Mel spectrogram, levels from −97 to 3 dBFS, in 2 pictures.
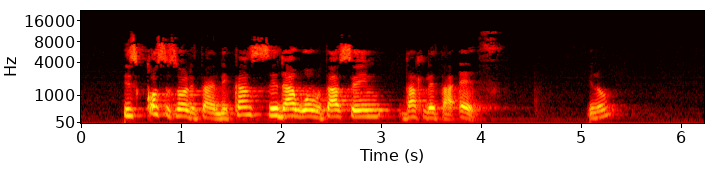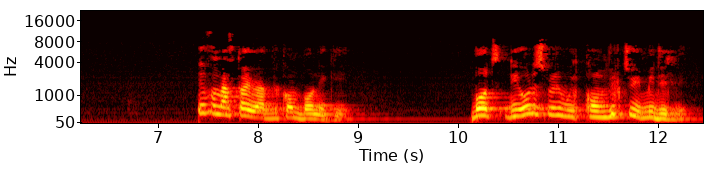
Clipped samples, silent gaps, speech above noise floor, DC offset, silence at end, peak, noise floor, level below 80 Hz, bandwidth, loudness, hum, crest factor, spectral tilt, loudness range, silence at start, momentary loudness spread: under 0.1%; none; 48 dB; under 0.1%; 0.15 s; -12 dBFS; -77 dBFS; -76 dBFS; 11 kHz; -30 LUFS; none; 20 dB; -5.5 dB/octave; 12 LU; 0.45 s; 13 LU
